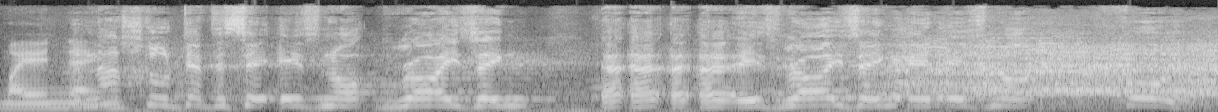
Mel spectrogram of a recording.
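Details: Adult man, a former cabinet minister who has a stammer, speaking in public with hesitation and repetitions; stuttering.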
